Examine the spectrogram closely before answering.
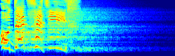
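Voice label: Polish assist; Irelia; bloom minigame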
